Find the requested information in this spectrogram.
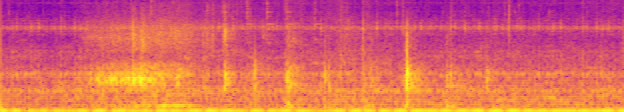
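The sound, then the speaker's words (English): A drink being stirred and finished, a spoon lightly clinking against the glass in a series of irregular taps, over a steady low background hum. “O'Calico, while I finish up your drink, head over to the left there and get yourself cleaned up in the bathroom.”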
